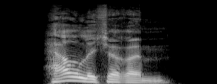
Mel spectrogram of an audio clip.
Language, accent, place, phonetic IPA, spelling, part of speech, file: German, Germany, Berlin, [ˈhɛʁlɪçəʁəm], herrlicherem, adjective, De-herrlicherem.ogg
- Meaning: strong dative masculine/neuter singular comparative degree of herrlich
